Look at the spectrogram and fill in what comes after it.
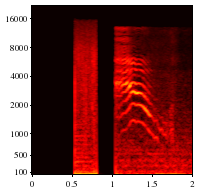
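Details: Domestic cat giving a single meow that swoops up and then slides downward, with a bright layered tone lasting about half a second, preceded by a short burst of noise and followed by quiet room sound.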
